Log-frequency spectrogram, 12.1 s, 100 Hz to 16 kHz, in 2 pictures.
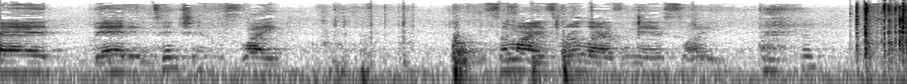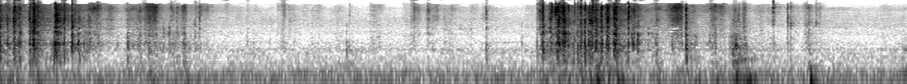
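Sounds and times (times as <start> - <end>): cards shuffling: 5.7 - 8.0, 8.7 - 11.4.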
